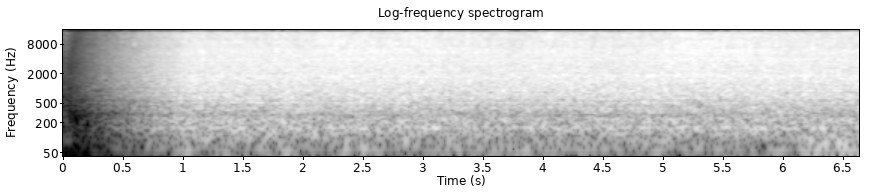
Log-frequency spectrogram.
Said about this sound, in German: Und äh, bei dieser Mauer fließt dann das Wasser hinaus. Und vielleicht hören wir uns mal an, wie das klingt.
